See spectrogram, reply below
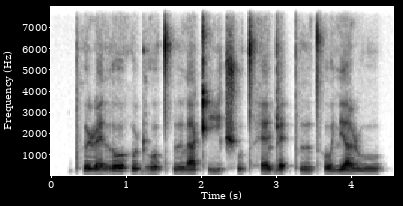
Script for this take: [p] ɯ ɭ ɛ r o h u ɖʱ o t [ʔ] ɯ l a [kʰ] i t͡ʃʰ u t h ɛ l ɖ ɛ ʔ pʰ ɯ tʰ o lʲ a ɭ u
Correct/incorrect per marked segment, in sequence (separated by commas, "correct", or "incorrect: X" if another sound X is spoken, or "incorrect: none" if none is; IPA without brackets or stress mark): incorrect: pʰ, correct, correct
